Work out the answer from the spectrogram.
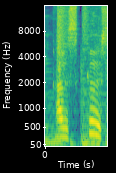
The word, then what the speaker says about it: kaliskus: Ang tamang pagbigkas ng kaliskis ay kaliskus.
